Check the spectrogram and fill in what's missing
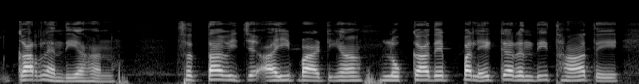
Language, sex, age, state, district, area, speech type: Punjabi, male, 18-30, Punjab, Patiala, urban, spontaneous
